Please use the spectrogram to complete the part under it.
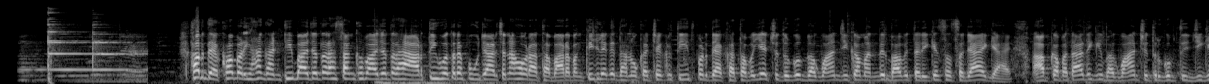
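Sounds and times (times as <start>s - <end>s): metal bell struck with mallet: 0.4s - 1.5s.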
